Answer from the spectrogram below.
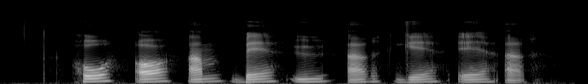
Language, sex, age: Norwegian, male, 31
